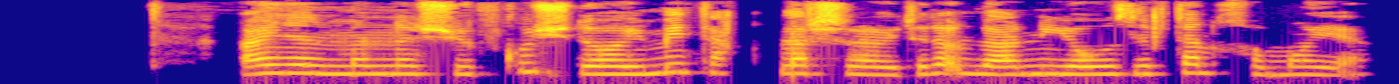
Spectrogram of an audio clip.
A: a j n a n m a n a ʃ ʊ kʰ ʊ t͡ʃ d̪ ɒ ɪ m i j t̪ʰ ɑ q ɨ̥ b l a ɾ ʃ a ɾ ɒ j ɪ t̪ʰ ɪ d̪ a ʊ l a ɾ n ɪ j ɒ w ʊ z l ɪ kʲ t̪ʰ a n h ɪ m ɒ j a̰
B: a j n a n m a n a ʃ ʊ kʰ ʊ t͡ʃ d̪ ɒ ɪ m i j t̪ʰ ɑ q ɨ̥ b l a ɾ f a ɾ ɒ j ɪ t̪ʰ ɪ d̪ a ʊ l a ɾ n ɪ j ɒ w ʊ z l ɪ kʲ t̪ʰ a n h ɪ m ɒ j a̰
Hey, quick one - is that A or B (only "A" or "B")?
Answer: A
